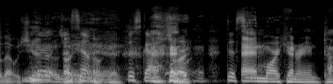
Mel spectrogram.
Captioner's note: laugh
